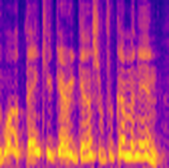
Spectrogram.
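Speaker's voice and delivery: high, soft imitation of a grateful voice; mimicking someone's polite thanks in falsetto-like pitch; mock thank-you. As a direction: pitch it way up, lightly and softly.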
